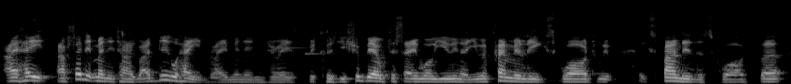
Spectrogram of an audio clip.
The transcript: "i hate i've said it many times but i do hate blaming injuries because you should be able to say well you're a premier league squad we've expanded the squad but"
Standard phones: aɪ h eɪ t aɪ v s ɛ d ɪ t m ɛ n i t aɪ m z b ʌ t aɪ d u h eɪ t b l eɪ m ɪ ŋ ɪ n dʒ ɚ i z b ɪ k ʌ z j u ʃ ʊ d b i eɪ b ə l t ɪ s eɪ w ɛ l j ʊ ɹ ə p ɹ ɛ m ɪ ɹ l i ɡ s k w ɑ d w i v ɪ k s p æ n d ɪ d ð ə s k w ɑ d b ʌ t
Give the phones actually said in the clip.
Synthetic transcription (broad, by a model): aɪ h eɪ t aɪ v s ɛ d ɪ t m ɛ n i t aɪ m z b ʌ t aɪ d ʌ h eɪ t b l eɪ m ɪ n ɪ n dʒ ɚ i z b ɪ k ʌ z j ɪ ʃ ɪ d b i eɪ b l t ɪ s eɪ w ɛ l j ʊ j ə p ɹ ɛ m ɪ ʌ l i ɡ s k w ɑ d w i v ɪ k s p æ n d ɪ d ð ə s k w ɑ d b ʌ t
